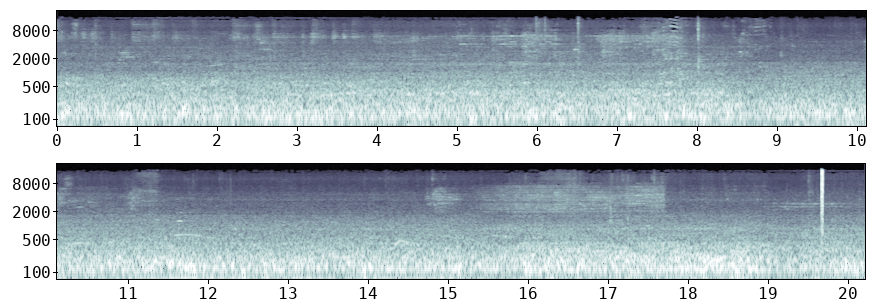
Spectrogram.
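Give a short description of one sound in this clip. Paper pamphlets rustle as they are pulled out and handled.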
